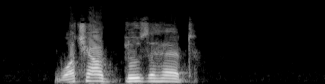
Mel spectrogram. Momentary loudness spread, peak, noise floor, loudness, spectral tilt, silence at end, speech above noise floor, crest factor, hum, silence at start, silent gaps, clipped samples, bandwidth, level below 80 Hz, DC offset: 7 LU; 0 dBFS; -70 dBFS; -13 LUFS; -6 dB/octave; 1.35 s; 58 dB; 16 dB; none; 0.55 s; none; under 0.1%; 9.6 kHz; -54 dBFS; under 0.1%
